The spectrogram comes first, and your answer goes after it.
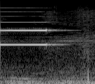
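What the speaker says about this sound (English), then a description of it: "So in this case you should get the buzzer alert as well as message alert." Buzzer alert from an ESP32 IoT health monitoring system, a loud steady electronic tone lasting about half a second, then cutting off into quiet room noise.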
